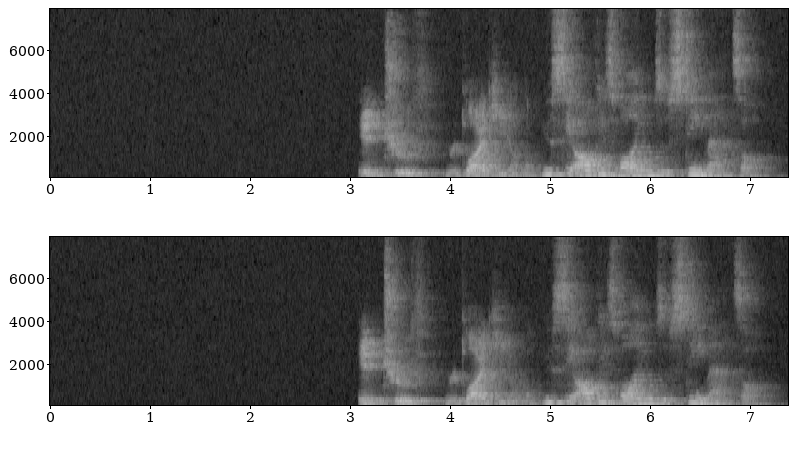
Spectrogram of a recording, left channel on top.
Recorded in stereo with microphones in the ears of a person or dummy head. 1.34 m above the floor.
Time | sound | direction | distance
3.1 | a man speaking | 70° right (ahead or behind) | 1.3 m
4.9 | a woman speaking | 65° left (ahead or behind) | 0.8 m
